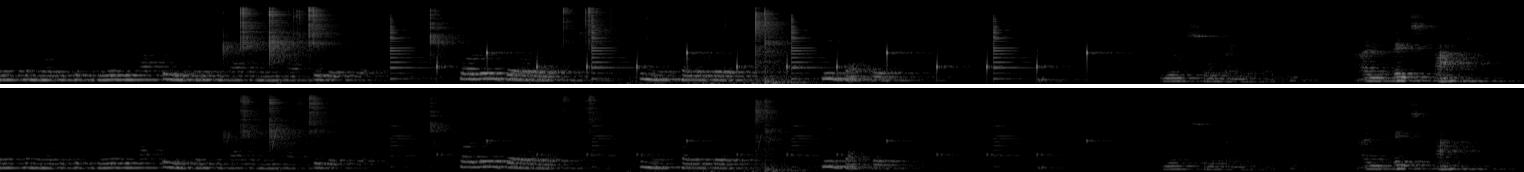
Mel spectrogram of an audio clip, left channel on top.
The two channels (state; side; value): quieter; right; 6.5 dB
